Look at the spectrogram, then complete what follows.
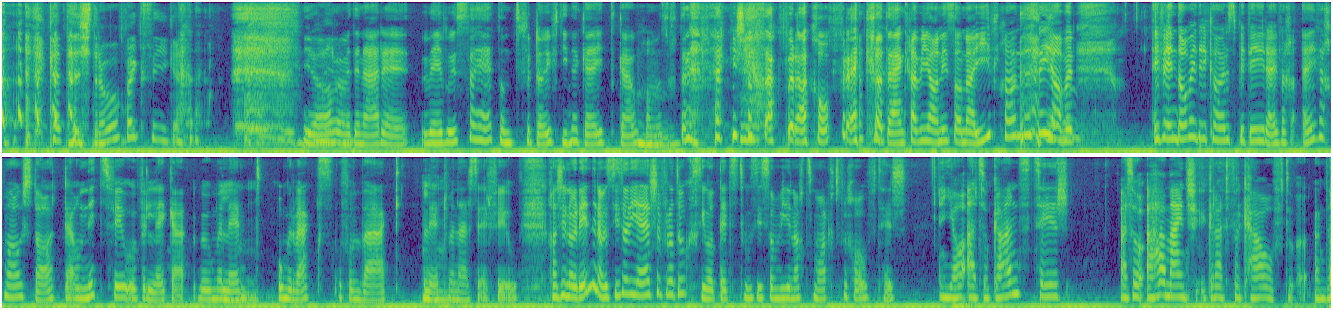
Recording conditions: background noise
